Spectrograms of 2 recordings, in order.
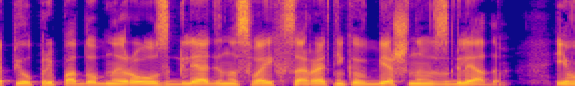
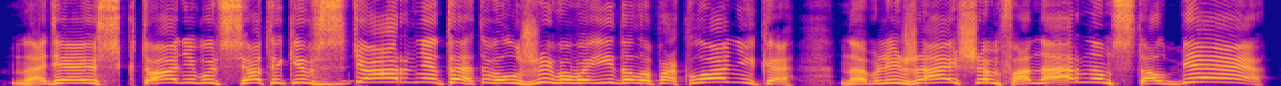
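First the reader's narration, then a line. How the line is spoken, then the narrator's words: Furious yell. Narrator (Russian): завопил Уильям Роуз, потрясая кулаками в бессильной ярости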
